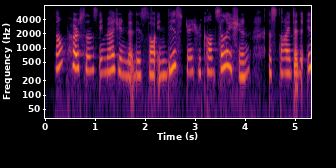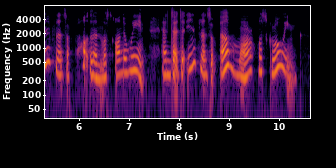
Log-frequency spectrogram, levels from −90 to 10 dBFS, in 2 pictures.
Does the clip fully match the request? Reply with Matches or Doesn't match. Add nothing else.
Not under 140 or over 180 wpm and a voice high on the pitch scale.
Matches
